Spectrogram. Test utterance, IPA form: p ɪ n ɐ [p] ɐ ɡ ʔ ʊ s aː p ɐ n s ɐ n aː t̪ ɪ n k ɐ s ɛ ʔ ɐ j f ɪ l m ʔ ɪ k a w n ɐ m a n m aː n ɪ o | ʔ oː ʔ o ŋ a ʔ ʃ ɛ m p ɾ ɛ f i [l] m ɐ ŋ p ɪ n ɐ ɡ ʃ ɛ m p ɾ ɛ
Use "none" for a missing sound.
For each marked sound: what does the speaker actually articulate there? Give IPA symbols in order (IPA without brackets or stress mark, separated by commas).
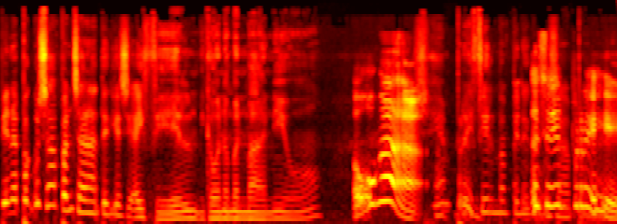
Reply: p, l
